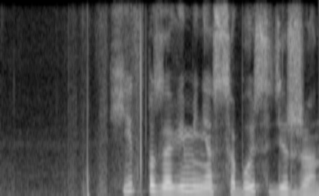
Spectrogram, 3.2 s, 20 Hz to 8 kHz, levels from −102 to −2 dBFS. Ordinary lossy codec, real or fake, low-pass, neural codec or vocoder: none; real; none; none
